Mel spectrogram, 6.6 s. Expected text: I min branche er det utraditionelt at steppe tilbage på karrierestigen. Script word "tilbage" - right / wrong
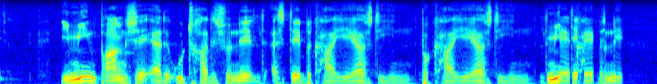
wrong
